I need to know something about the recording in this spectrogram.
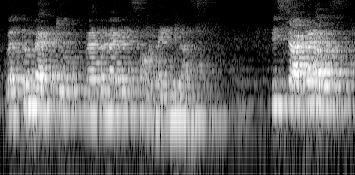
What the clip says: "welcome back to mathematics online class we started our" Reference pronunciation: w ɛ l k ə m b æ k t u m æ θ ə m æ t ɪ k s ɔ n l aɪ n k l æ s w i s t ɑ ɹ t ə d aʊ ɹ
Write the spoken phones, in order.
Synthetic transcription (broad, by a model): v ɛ l k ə m b æ k t u m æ t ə m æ t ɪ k s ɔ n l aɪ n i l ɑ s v i s t ɑ ɹ t ə d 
